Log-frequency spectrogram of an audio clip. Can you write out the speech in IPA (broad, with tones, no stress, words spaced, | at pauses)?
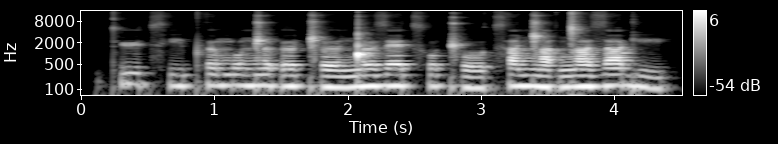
tʼy˦˨ t͡sʰi˨ pʰə˧mo˧ ŋ͡ǁə˧ʔəː˨ǁʰəː˨ ŋ͡ǃəː˧zɛː˧ t͡sʰo˧ǁʰoː˨t͡sʰa˦ŋ͡ǁa˧ʔ ŋ͡ǀa˧za˦ ɡi˨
